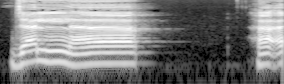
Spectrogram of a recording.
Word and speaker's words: جلاها: جيم لم زبر جل لم كرا زبر لا جلا ها ألف زبر ها جلاها والنهار إذا جلاها والنهار إذا جلاها ওয়াও ঠোঁটগোল করে উচ্চারণ করতে হবে।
